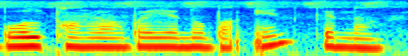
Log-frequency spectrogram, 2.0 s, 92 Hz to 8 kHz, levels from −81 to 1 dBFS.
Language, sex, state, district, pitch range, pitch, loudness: Garo, female, Meghalaya, South Garo Hills, 195-210 Hz, 200 Hz, -15 LUFS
